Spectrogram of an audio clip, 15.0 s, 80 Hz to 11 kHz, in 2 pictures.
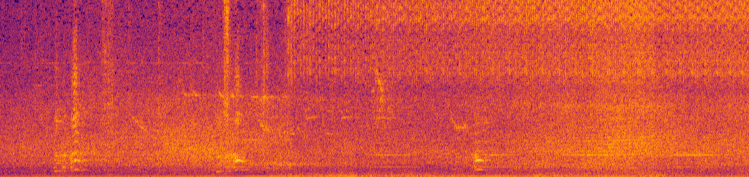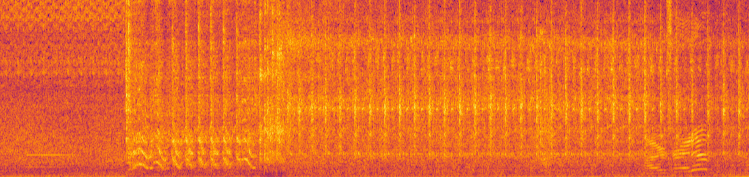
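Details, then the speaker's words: Ford E350 van 6.0 Powerstroke diesel, cold start: light rapid ticking over diesel clatter, mostly subsiding when warm; suspected cracked piston below the compression rings, relative compression spot on. "here's got a tick when it's cold once it's warm that noise actually subsides and mostly goes away but it's still definitely there"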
